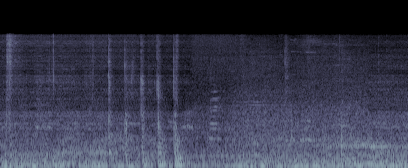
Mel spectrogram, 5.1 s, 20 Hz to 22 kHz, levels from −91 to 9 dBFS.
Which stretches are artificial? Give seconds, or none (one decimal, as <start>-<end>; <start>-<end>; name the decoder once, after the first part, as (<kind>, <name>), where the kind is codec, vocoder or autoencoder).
0.0-2.4 (codec, SNAC); 4.6-5.1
